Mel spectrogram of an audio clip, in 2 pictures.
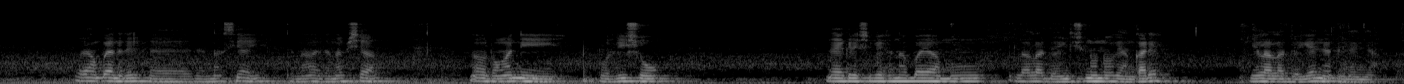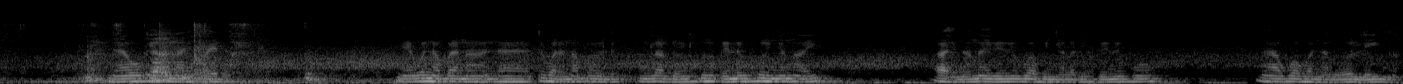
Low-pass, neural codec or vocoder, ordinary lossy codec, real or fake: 7.2 kHz; none; none; real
